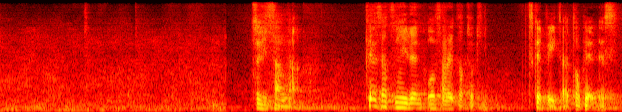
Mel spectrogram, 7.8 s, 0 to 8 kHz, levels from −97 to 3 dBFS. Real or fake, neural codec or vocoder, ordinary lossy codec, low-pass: fake; codec, 44.1 kHz, 2.6 kbps, DAC; none; 7.2 kHz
